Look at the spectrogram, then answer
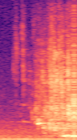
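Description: Hot water poured from a height into a cup for tea makes a brief splashing, trickling stream that swells louder near the end, with a faint steady hum underneath.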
